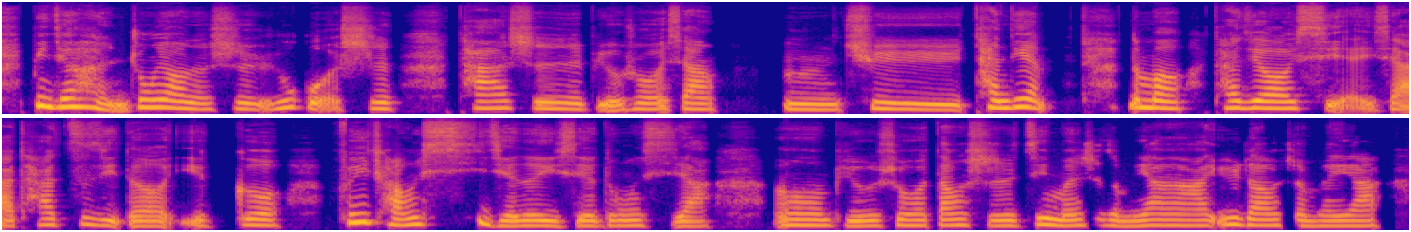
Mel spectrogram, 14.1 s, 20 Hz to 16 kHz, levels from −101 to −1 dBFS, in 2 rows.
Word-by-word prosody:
并 295 -3 +8
且 265 0 +6
很 235 -10 +3
重 250 0 +2
要 225 -3 +4
的 190 -2 0
是， 195 +1 -2
如 230 +7 -1
果 - - 0
是 200 -1 -2 0.3
他 220 0 0
是 205 -4 0
比 - - -2
如 150 - +1
说 190 +1 -1
像， 190 -2 -1 0.3
嗯， 175 -2 +1
去 185 -6 +1
探 235 -2 +4
店， 255 +1 +2 0.4
那 - - +4
么 230 -3 +5
他 225 - 0
就 230 +1 +5
要 215 -1 +5
写 320 - -3
一 - - -5
下 - - -1
他 195 - -4
自 205 +2 -6
己 180 - 0
的 160 0 -2
一 - - -6
个 190 -2 0 0.3
非 280 +1 +4
常 205 -5 +1
细 235 +5 -2
节 165 -3 +1
的 170 +1 +2
一 165 - +2
些 165 +2 -1
东 170 +1 -2
西 160 -2 -9
呀。 155 0 -3 0.3
嗯， 185 -1 0
比 170 -2 -8
如 165 +1 +1
说， 180 +1 -2
当 185 +1 -1
时 170 -1 -2
进 200 +4 +3
门 175 0 +2
是 185 0 -11
怎 175 - -2
么 160 - -2
样 185 +1 0
啊， 175 -1 -1
遇 215 +3 +1
到 185 -1 +1
什 175 -1 -5
么 165 0 -3
呀？ 170 0 -2
185 Hz, 265 characters per minute, -24 LUFS, 170-215 Hz, 0.4 s, 并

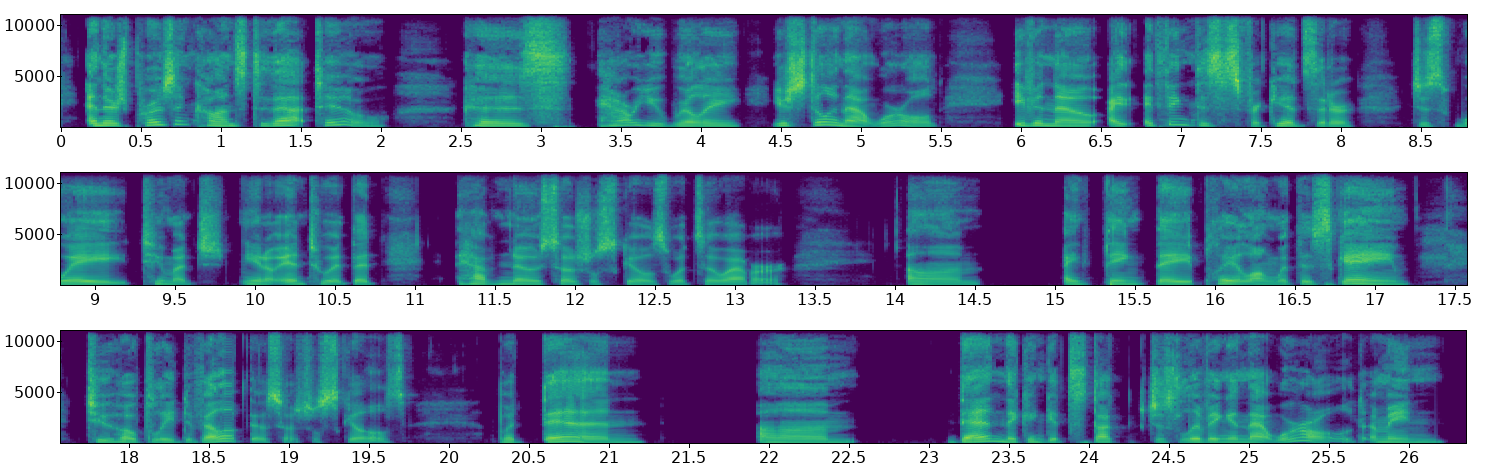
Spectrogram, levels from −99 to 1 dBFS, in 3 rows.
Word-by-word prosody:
And 215 - +5
there's 220 -2 +4
pros 275 +5 +5
and 325 -1 -7
cons 200 -2 +2
to 200 - -1
that 215 +3 +2
too 255 +4 -4 0.5
'cause 190 -3 +3 0.2
how 210 - -2
are 245 +1 -2
you 215 -6 -6
really 180 0 -3 0.2
you're 215 +2 +2
still 265 +5 +8
in 255 - -2
that - - +1
world - - -6 0.5
even 220 -2 +1
though 180 -1 +2
I - - +4
I - - +2
think 280 0 -5
this 210 -5 +7
is - - +12
for 165 - -1
kids 175 0 -1
that 160 - -3
are 145 0 -2 0.4
just 160 -1 +2
way 150 -3 0
too 170 - -4
much, 130 -5 -2
you 160 -2 -3
know, 145 - -2
into 165 +2 0
it 135 - -5
that 140 - -3 0.5
have 165 -2 -3
no 160 -1 -4
social 140 -2 0
skills 135 -2 0
whatsoever, 130 -1 -6 0.8
um, 130 -3 -6 0.5
I 150 - -3
think 155 -2 -2
they 145 -1 +2
play 175 +2 -3
along 145 -1 -2
with 135 0 -9
this 130 0 +3
game 160 -6 +3 0.5
to 175 -3 +3
hopefully 155 -3 -4
develop 250 - -1
those - - 0
social - - -3
skills, - - +1 0.6
but 150 -3 -6
then 155 -6 +2 0.7
um, 145 -2 -4 0.6
then 200 +8 +3
they 165 - 0
can 175 0 -8
get 150 0 -5
stuck 175 0 +1 0.2
just 155 -1 +3
living 160 -1 -1
in 150 -1 -3
that 140 - +1
world - - -5
I - - -5
mean 165 0 -3
160 Hz, 165 wpm, -24 LUFS, 145-190 Hz, 0.8 s, is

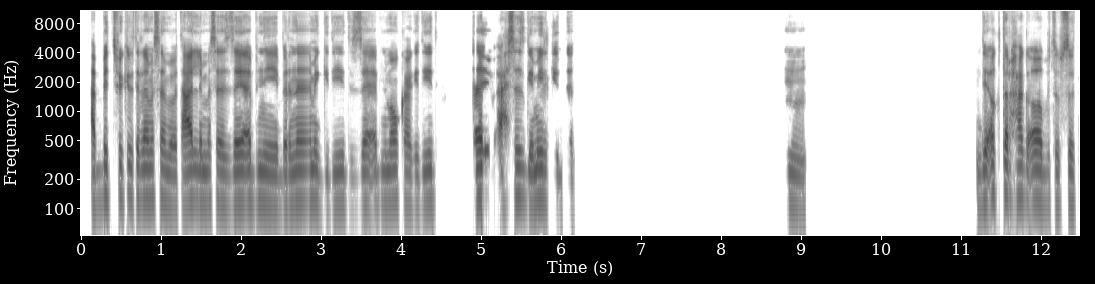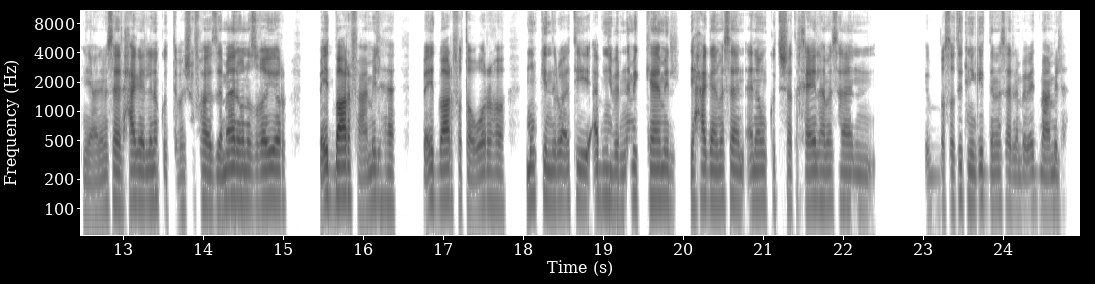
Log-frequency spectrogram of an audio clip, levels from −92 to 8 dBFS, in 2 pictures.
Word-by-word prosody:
حبّيت 120 +2 +3
فكرة 140 -1 -1
إن - - -8
أنا 130 - +5
مثلًا 130 -1 0
باتعلّم 120 +2 +3
مثلًا 120 0 0
إزاي 120 +1 +4
أبني 120 -2 -1
برنامج 125 +3 -1
جديد، 115 0 -8
إزاي 110 +3 -2
أبني 120 +1 -8
موقِع 120 0 -1
جديد، 120 +2 -2 0.5
ده 130 - +9
بيبقى 130 0 +2
إحساس 135 0 +3
جميل 125 +1 +1
جدًا. 105 - -7 2.7
امم. 110 -3 -9 2.1
دي - - 0
أكتر - - 0
حاجة 135 0 +2
آه 125 0 +3
بتبسِطني، 115 -2 -1
يعني 95 +1 -7
مثلًا 120 +2 +4
الحاجة 125 +2 +3
اللي 120 +1 -3
أنا 125 - 0
كنت 120 -1 -11
باشوفها 115 +3 -1
زمان 120 +4 +3
وأنا 125 -1 -1
صغيّر 125 +2 +2 0.4
بقيت 135 - +3
باعرَف 135 -2 +7
أعملها، 120 +2 -4 0.4
بقيت 130 -1 +2
باعرَف 125 0 +4
أطوّرها، 115 +1 -4 0.3
ممكن 130 -1 -3
دلوقتي 120 0 -3
أبني 130 -1 -2
برنامج 125 +3 -3
كامل، 125 -2 +2 0.2
دي 120 - +2
حاجة 130 -1 +3
مثلًا 125 -1 -1
أنا 120 +1 -1
ما 125 - -5
كنتش - - +1
أتخيّلها 120 0 0
مثلًا، 120 -1 -4 1.0
بسَطتني 120 +3 -5
جدًا 115 -1 -6
مثلًا 115 0 -4
لما 110 0 -10
بقيت 115 +2 -6
باعملها. 110 0 -4
120 Hz, 145 wpm, -26 LUFS, 115-125 Hz, 2.7 s, ده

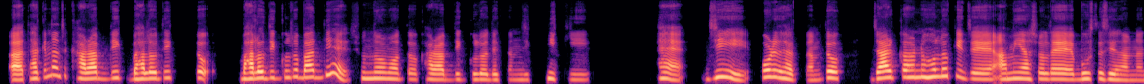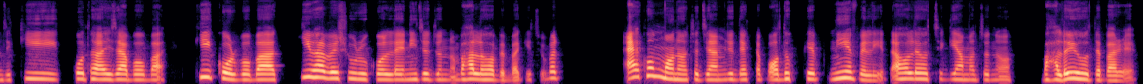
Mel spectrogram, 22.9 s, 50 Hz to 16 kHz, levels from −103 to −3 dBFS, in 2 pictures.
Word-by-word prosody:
আ - - +10
থাকে 235 +4 -1
না 355 - +2
যে 320 - -17
খারাপ 230 0 +5
দিক 255 0 -4 0.2
ভালো 225 +1 +4
দিক? 255 0 -7 0.2
তো - - +3 0.4
ভালো 230 +2 +6
দিকগুলো 270 +3 -5
বাদ 280 +1 +5
দিয়ে 420 +2 +2 0.2
সুন্দর 235 0 0
মতো 215 -1 -4 0.2
খারাপ 200 -1 +1
দিকগুলো 200 +1 -4
দেখতাম 195 0 -10
যে - - -11
কী, 235 - -2
কী 195 -1 -13 0.8
হ্যাঁ 215 -6 +1 0.3
জি 285 +3 +2 0.4
পড়ে 285 0 +4
থাকতাম। 185 -3 -4
তো 260 - +7 0.4
যার 255 +2 +8
কারণে 280 0 +2
হল 300 +1 +2
কি 295 - -3
যে 220 - +2 0.2
আমি 225 +2 0
আসলে 215 0 0 0.2
বুঝতেছিলাম 210 -4 -1
না 180 - -10
যে 185 - -10
কি 230 -2 -3 0.4
কোথায় 215 -2 +2
যাব? 195 -1 +2 0.2
বা 190 - +1 0.4
কি 285 - +3 0.2
করব 205 -4 +4 0.2
বা 200 - +7 0.3
কিভাবে 275 -4 +5
শুরু 225 -3 -1
করলে 195 -1 +1
নিজের 205 0 -3
জন্য 195 -1 -9 0.2
ভালো 210 -1 +4
হবে 195 - -2
বা - - -3
কিছু? 195 -1 -19
বাট 250 -1 -2 0.8
এখন 335 +4 +2
মনে 215 -2 +4
হচ্ছে 195 +1 -4
যে - - -3
আমি 190 - -9
যদি 200 -1 -6
একটা 200 0 -9
পদক্ষেপ 215 0 -1 0.2
নিয়ে 255 +2 +5
ফেলি 180 -3 -3
তাহলে 225 0 +2
হচ্ছে 215 0 -7
গিয়ে 205 0 -3
আমার 195 -1 -9
জন্য 190 0 -9 0.5
ভালোই 200 +5 +4
হতে 190 -2 -1
পারে। 170 -1 -1
215 Hz, 185 wpm, -22 LUFS, 200-240 Hz, 0.8 s, আ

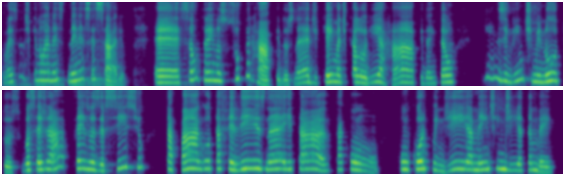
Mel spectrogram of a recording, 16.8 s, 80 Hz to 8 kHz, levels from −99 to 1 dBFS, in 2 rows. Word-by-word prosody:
mas 230 - -9
acho 385 -5 -20
que 290 - -13
não 290 0 -2
é 285 - -1
nes 290 +3 -4
nem 260 +2 +1
necessário. 325 +1 -3 0.4
Eh, 215 0 +4
são 295 +10 -4
treinos 290 -4 -1
super-rápidos, 335 - -1
né, 205 +5 -2
de 200 -3 -11
queima 235 +3 +3
de 230 - -14
caloria 225 0 +1
rápida, 205 +3 -2
então 225 +5 -2 0.4
15, 360 -8 -4
20 280 +5 -6
minutos, 235 -8 0
você 230 +3 +3
já 265 +7 -1
fez 275 -2 +2
o - - +3
exercício, 280 +10 -3 0.3
tá 255 -2 +2
pago, 270 +3 +3
tá 270 -1 -2
feliz, 270 +2 +3
né, 260 +1 +2
e 260 0 0
tá 260 -4 -1
tá 245 0 -6
com 235 -9 -2 0.3
com 260 0 +3
o - - 0
corpo 265 +1 +5
em 220 -4 -7
dia, 255 +6 0
a - - -5
mente 255 +3 -1
em 270 - +6
dia 225 -4 0
também. 215 -8 -3
255 Hz, 165 wpm, -25 LUFS, 220-275 Hz, 0.4 s, em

